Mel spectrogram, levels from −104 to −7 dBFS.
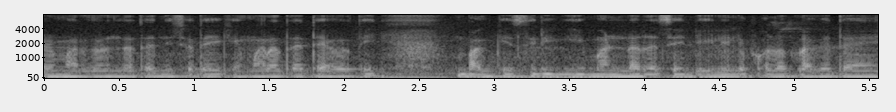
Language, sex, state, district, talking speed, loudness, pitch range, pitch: Marathi, male, Maharashtra, Chandrapur, 130 wpm, -42 LUFS, 90-95 Hz, 90 Hz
